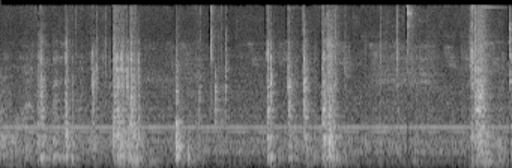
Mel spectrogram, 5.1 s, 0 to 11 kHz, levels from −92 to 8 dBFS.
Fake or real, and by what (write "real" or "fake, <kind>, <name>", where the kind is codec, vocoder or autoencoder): real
